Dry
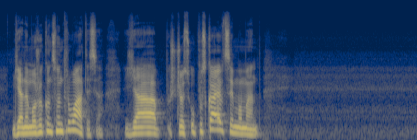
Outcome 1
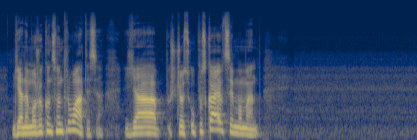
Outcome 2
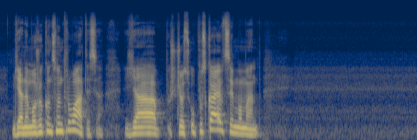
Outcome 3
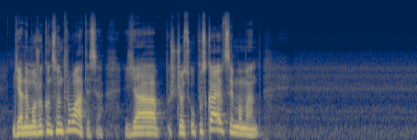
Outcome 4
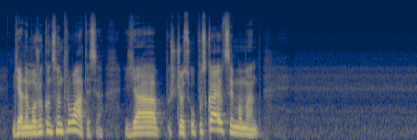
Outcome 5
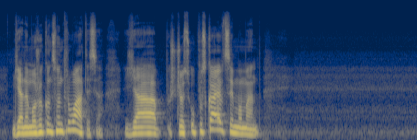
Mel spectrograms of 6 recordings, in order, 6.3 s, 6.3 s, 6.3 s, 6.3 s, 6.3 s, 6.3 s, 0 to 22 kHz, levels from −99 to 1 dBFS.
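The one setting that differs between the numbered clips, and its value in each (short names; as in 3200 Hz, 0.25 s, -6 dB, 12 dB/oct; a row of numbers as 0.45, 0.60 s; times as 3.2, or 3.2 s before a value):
bell, frequency: 1200, 12000, 3800, 400, 150 Hz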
